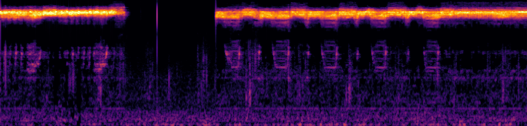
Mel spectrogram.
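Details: White-noise cicada recording: a piercing steady drone stops abruptly for about a second, one faint click in the gap, then the high buzz returns with quieter repeating raspy pulses.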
